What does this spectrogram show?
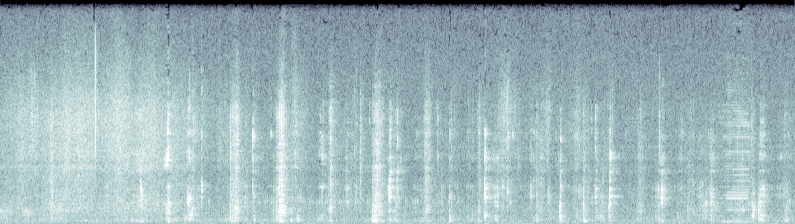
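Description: A person chewing a mouthful of spicy Italian sub sandwich, with quiet, irregular wet clicks and small crunches.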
